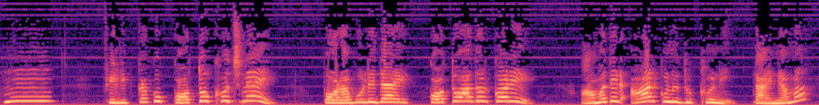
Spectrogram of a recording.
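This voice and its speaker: Casting: female performer as innocent, concerned small child for radio drama, extremely high voice. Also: lively intonation, a little slow, fairly bright tone, full character voice. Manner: innocent, earnest questioning. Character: caring, curious young child worried about mother.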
